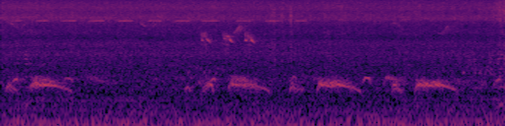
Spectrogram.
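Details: Spotted dove decoy calling live in the field at Pha Sing, Thailand: faint, hoarse two-part coos repeated in a steady series, half-buried under a heavy low rumble of background noise.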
